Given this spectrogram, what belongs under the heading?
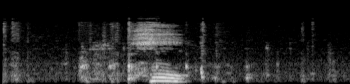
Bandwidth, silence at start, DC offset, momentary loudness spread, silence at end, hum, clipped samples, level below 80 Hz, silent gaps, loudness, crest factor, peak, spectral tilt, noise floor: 9.2 kHz; 0.05 s; under 0.1%; 24 LU; 0.8 s; none; under 0.1%; -56 dBFS; none; -16 LUFS; 18 dB; -2 dBFS; -4.5 dB/octave; -45 dBFS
